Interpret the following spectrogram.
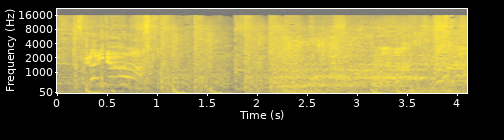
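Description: Dramatic anime score with a steady low drum beat. A voice calls out briefly about half a second in.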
